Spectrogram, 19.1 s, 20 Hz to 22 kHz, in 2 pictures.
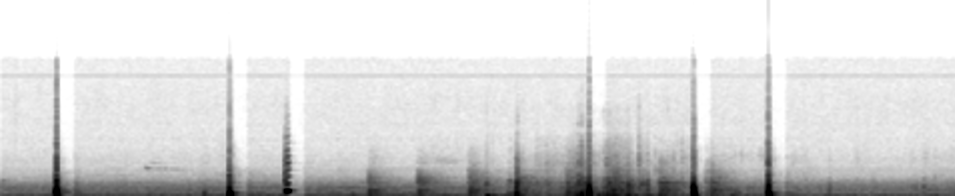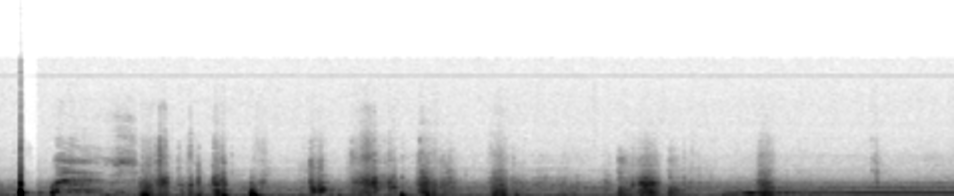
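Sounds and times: soft knocks and scrapes: 11.0 - 16.5.

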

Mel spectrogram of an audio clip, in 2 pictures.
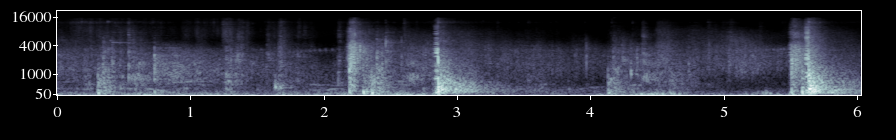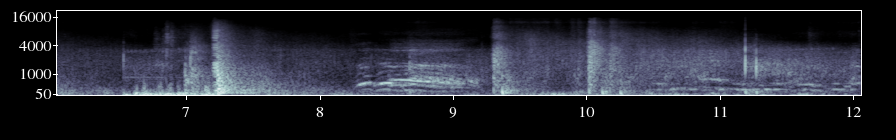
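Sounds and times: rifle shots: 2.2 - 8.2, 9.3 - 11.8.

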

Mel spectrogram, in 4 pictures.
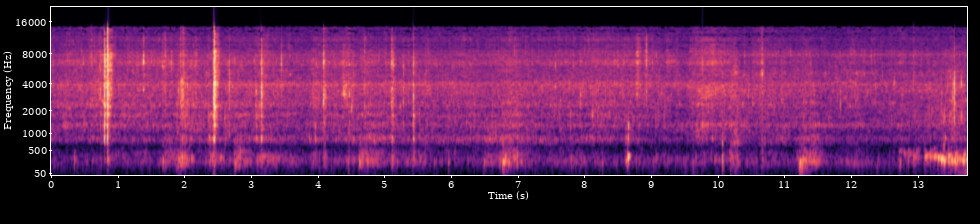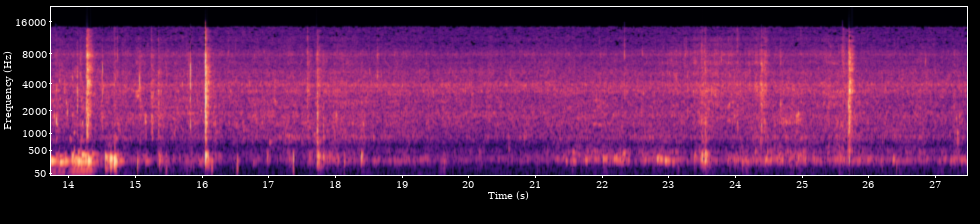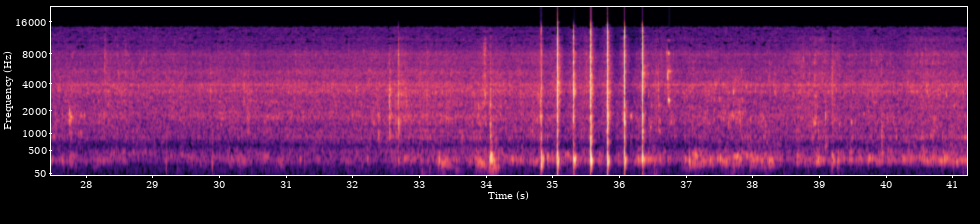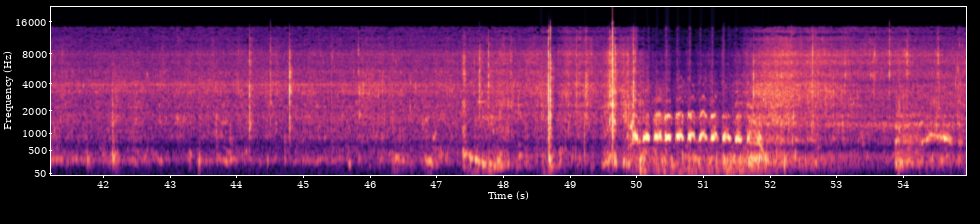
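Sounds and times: muffled underwater hiss: 0.0 - 54.9
bubbling rush: 49.8 - 54.9.

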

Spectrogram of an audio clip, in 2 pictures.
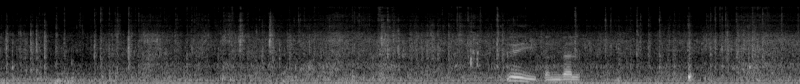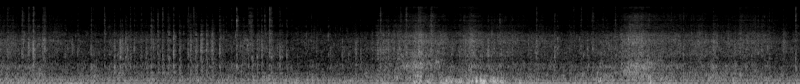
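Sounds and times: boat engine humming: 0.0 - 16.0
water noise: 0.0 - 16.0
wind: 0.0 - 16.0.

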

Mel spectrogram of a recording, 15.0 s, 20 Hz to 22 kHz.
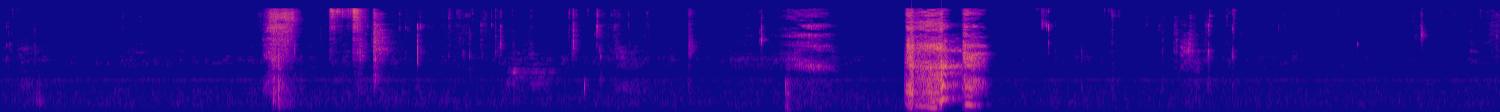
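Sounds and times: woman coughing: 9.1 - 10.0.

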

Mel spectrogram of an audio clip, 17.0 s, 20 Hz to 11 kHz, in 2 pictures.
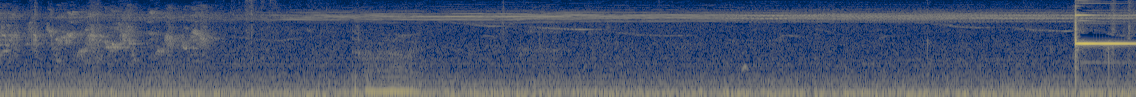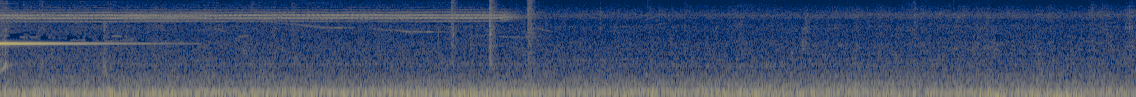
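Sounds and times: high-pitched insect drone: 2.4 - 12.3
bright ding: 8.1 - 10.0.

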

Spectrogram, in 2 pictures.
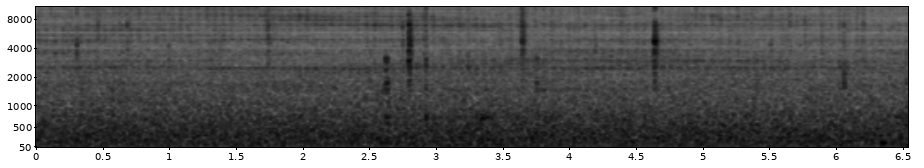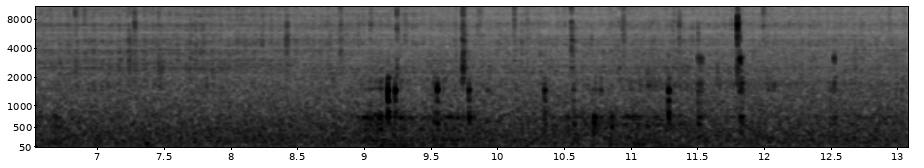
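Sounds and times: faint hum: 0.0 - 13.0
sharp clicks and crackles: 2.5 - 4.9, 5.8 - 13.0.

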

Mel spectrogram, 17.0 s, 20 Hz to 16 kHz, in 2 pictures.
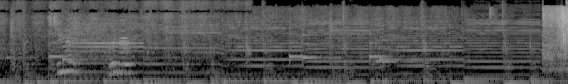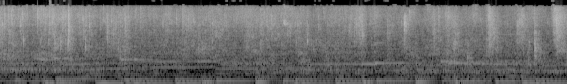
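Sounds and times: shower spray on tiled floor: 8.2 - 17.0.

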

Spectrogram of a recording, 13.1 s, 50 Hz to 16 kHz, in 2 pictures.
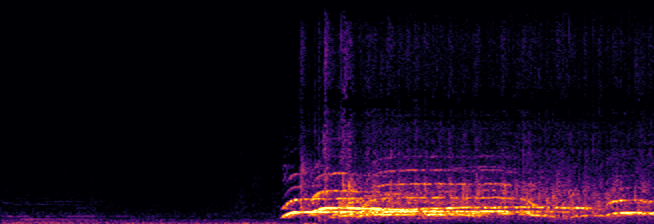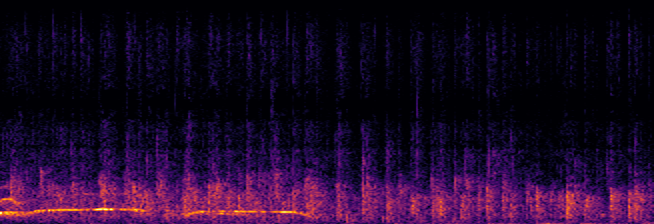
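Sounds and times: cheering whoops: 2.8 - 9.9
audience clapping: 2.8 - 13.0.

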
